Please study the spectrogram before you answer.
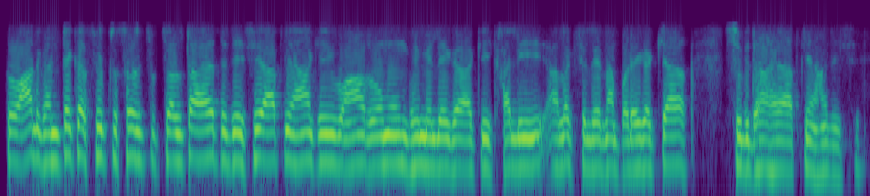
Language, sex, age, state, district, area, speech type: Hindi, male, 60+, Uttar Pradesh, Ayodhya, rural, conversation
